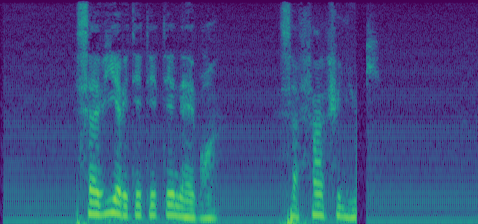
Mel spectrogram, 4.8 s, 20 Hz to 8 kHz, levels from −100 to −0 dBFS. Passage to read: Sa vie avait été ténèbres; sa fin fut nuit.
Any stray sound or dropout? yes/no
yes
